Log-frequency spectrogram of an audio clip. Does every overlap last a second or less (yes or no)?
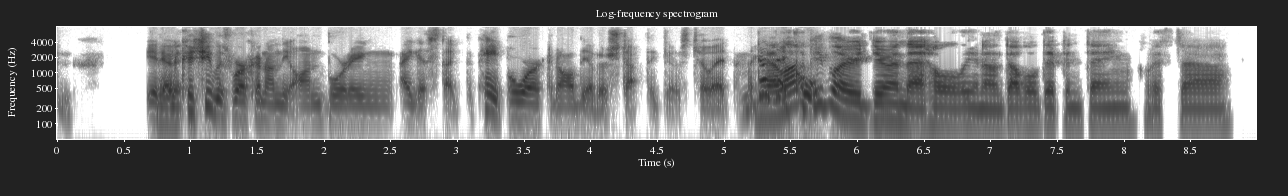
yes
